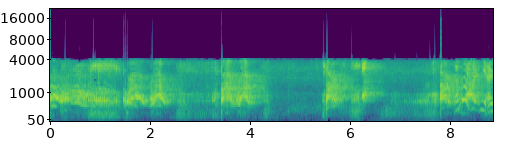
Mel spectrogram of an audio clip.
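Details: Several French Bulldogs, raised with cats as puppies, give gruff, grumbling barks and throaty growls at a neighbourhood cat they spot outside, while a woman talks over them.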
